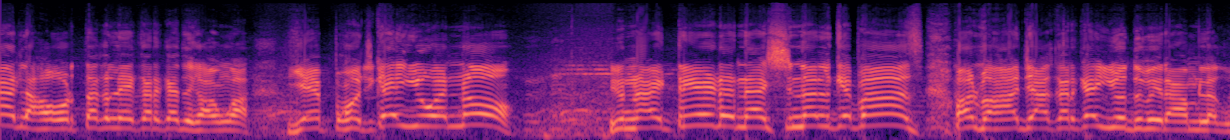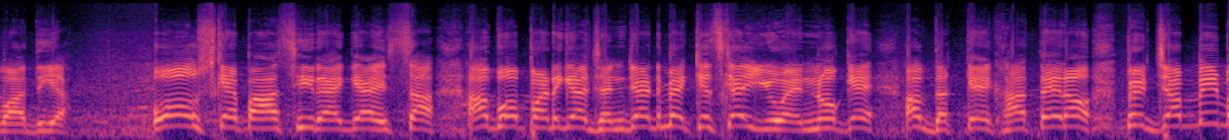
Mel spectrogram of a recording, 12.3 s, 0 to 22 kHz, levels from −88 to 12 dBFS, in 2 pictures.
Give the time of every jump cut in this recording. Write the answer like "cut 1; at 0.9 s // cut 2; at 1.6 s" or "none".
none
